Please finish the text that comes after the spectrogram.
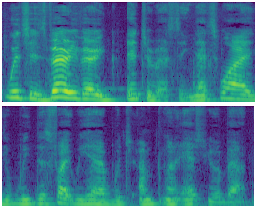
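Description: A man's voice: mid-range voice, expressive, brisk, a bit bright, slightly rough. An older man hosting a radio talk show from a small studio, musing at length into a studio mic. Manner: musing, speechifying. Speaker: radio host. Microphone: studio mic on boom.

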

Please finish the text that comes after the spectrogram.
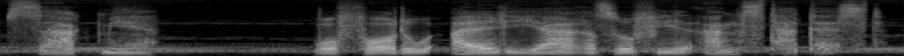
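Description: A man puts on a patient, soft-spoken psychiatrist for a horror story. He is measured and coaxing, very slow in his delivery, with music behind him. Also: medium pitch, fairly even intonation, voice pushed up, natural voice. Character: calm, patient male psychiatrist, older than his patient. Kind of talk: horror audiobook acting.

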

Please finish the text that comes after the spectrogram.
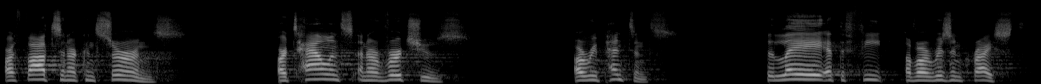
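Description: A man in his thirties, a priest, delivering a scripted sermon in a solemn, deliberate manner with frequent pauses. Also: sits high, pushed and bright, smooth. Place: large church, indoors at a pulpit. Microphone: gooseneck pulpit microphone. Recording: long church reverb.

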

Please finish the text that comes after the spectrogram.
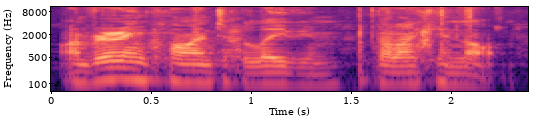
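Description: An actor playing a weary, embittered special agent in a modern radio play, blunt and exasperated. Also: male voice, lowish voice, quick pace, background noise, close to an everyday voice. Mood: weary, shaken.

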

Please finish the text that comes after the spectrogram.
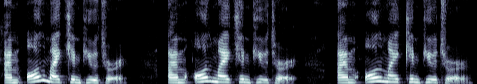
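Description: A woman teacher repeating short phrases slowly and carefully in a repetition drill. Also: high-pitched, lively intonation, warm tone, no echo. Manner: repeats each phrase three times, carefully.

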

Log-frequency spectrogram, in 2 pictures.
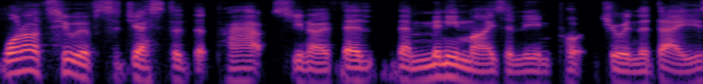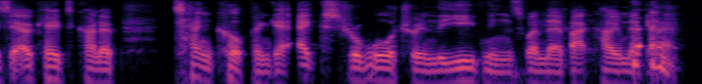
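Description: Deep-voiced man hosting a webinar. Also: a bit bright, dry recording. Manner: friendly, relays questions, slightly halting. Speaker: webinar host. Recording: dull dry video call audio.

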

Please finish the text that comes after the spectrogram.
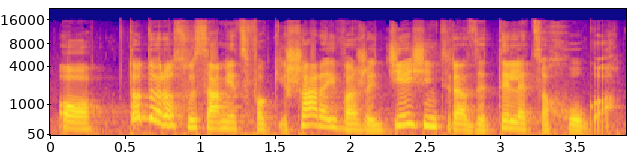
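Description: A helpful female tour guide in a children's audiobook, played by a woman, with a slightly low and animated voice. She explains things politely and informatively. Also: a little fast.

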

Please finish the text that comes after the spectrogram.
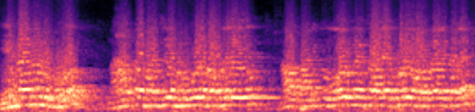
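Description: A man's voice: sits high, fairly even intonation, fast, crowd noise, natural voice. A man playing an impatient, careless young coal miner in a colloquial stage play, speaking hastily. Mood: impatient, grumbling. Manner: hasty, grumbling. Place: open-air stage, distant camera. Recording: echoey stage, far from the mic.

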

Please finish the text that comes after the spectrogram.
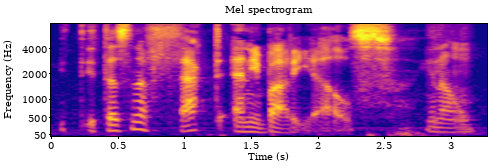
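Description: A man speaks casually and earnestly, as if leaving a voicemail for a show. His delivery is hesitant, his voice gravelly, with faint ambient noise. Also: mid-range voice, measured pace, fairly bright tone. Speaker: listener calling in with feedback.

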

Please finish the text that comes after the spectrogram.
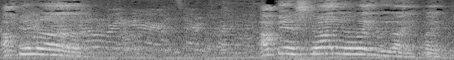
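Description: A man's voice: very high voice, animated, takes it slowly, over loud music, over a noisy crowd. A man in his thirties doing a casual, profane stand-up set at an open mic in a bar. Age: 30s. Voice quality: casual, profane, drawling delivery. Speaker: stand-up comedian. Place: bar comedy room. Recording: echoey bar room, distant and noisy. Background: audience ambience.

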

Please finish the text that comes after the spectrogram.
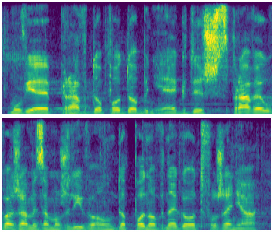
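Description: A solemn male spokesman played by an actor makes a formal statement in a true-crime drama. His measured, mid-pitched voice rings with long reverb. Faint music sits behind it. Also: a little mellow, natural voice. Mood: grave, formal. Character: official spokesman solemnly announcing a search's failure.

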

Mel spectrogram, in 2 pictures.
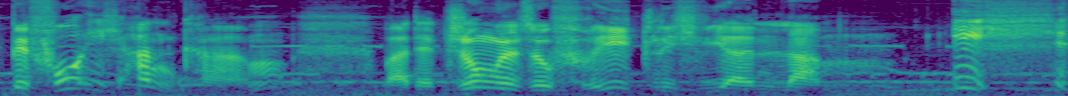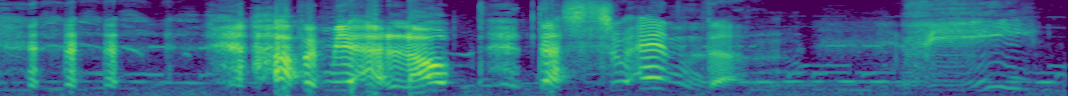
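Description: A mad scientist villain from a science-fiction radio play. He is very bright and sharp, slow and hugely animated, gloating with theatrical politeness and sneering menace. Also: on the high side, faint music behind, heavily acted, rough recording. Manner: theatrical, mock-polite, sneering, with drawn-out words. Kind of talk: 1980s science-fiction audio drama acting.

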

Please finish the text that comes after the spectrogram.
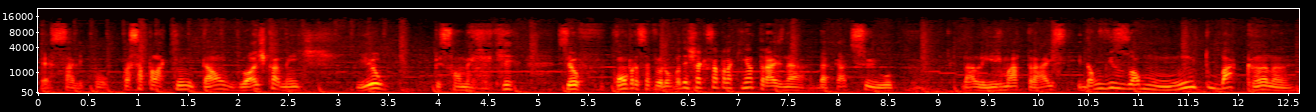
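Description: A man's voice: mid-range voice, expressive, moderate pace, soft background music. Chatty man with a mixed Brazilian accent. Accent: mixed São Paulo and Rio de Janeiro Brazilian Portuguese. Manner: chatty, fills with "né?" and "hein?", enthusiastic. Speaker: toy reviewer. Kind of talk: casual unboxing review.

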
